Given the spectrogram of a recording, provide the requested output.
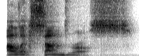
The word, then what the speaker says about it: Alexandros: which was how Greeks pronounced Alexander. And I was told, at least in contemporary Greek, it is pronounced Alexandros.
